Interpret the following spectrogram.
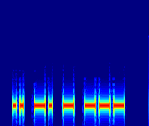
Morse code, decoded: INTO

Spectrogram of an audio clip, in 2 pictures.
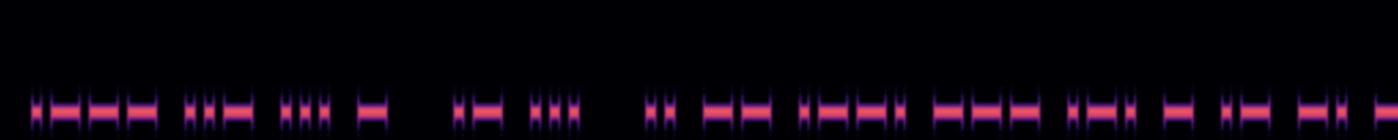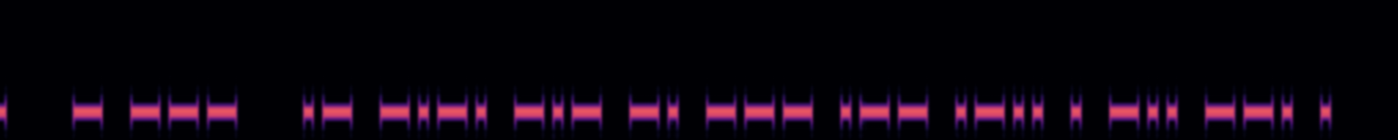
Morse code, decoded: JUST AS IMPORTANT TO ACKNOWLEDGE

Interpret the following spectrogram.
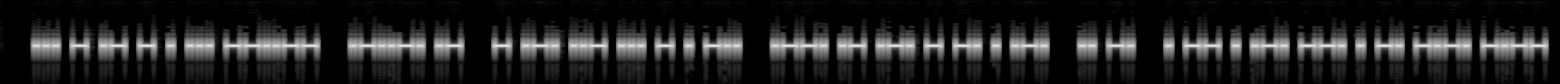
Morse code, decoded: STATES, "A TRUSTED PARTNER IN EMERGENCY

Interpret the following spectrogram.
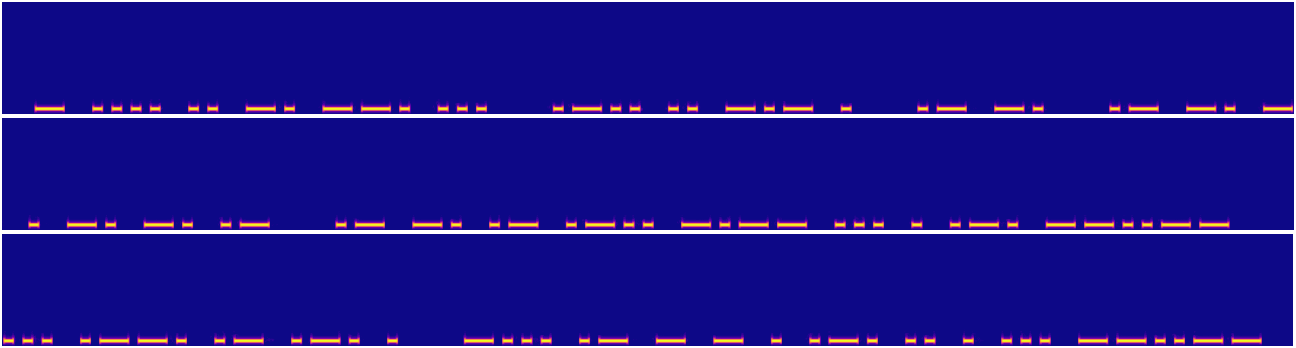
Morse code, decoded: THINGS LIKE AN ANTENNA ANALYSER, SPARE BATTERIES,

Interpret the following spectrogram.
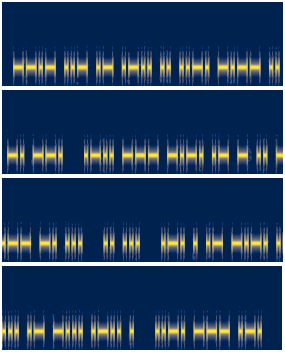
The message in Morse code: QUALIFYING LOCATIONS IS REACHABLE FOR

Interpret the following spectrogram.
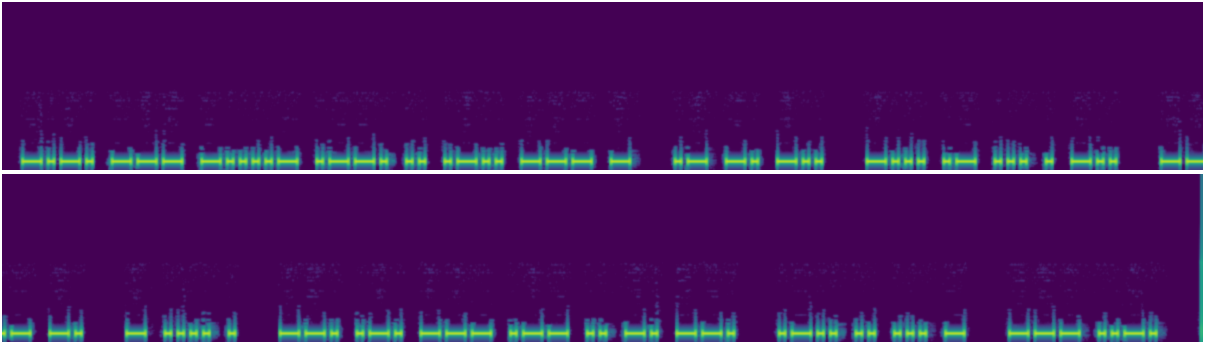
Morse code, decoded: CO-PILOT AND BASED ON THE GROWING LIST OF

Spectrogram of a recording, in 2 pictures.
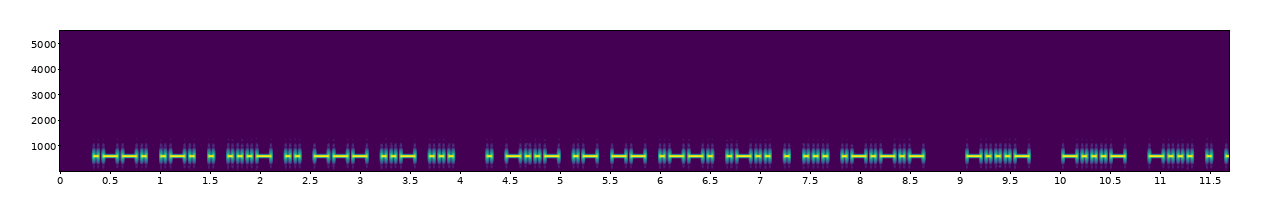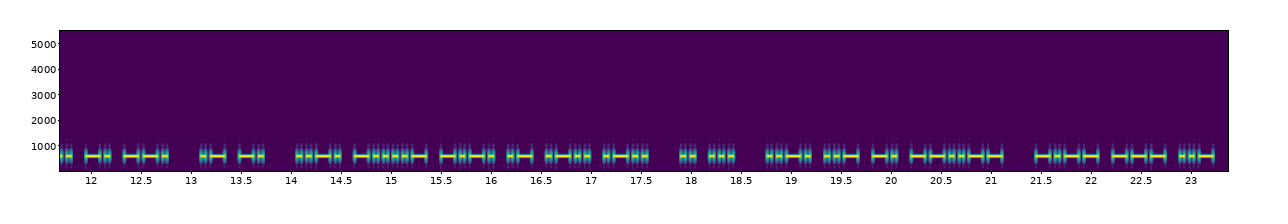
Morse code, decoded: PREVIOUS EXAMPLES. <BT> <BT> BEING AN F-CALL IS FUN, YOU

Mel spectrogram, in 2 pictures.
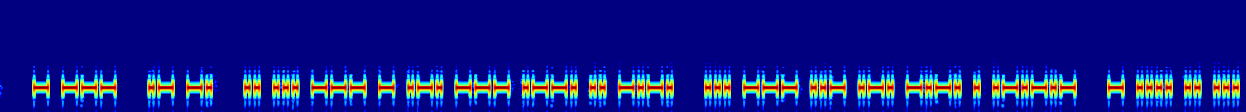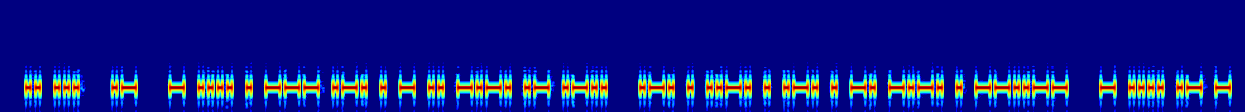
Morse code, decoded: TO AN ISOTROPIC SOURCE. THIS IS A THEORETICAL REFERENCE, THAT

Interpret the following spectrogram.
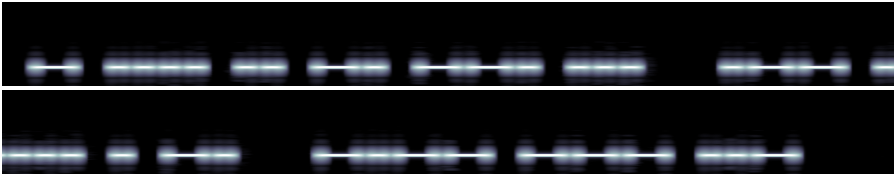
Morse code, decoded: THINGS WHEN YOU

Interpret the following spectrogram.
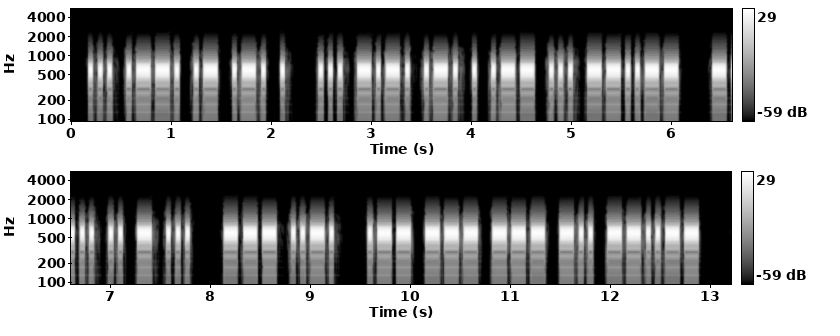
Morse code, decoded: SPARE SCREWS, BITS OF WOOD,

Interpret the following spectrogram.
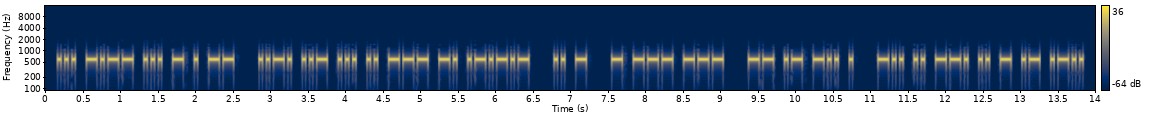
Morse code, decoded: SYSTEM FUSION. IT TOO MADE DIGITAL

